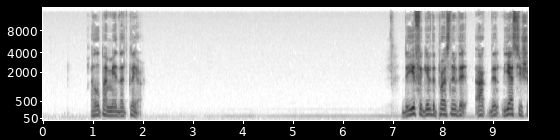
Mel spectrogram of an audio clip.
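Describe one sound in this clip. A man speaks calmly and close up, with pauses.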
